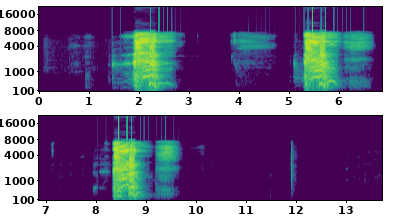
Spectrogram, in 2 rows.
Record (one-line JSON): {"three_cough_length": "13.7 s", "three_cough_amplitude": 32281, "three_cough_signal_mean_std_ratio": 0.31, "survey_phase": "beta (2021-08-13 to 2022-03-07)", "age": "45-64", "gender": "Male", "wearing_mask": "No", "symptom_none": true, "smoker_status": "Never smoked", "respiratory_condition_asthma": false, "respiratory_condition_other": false, "recruitment_source": "REACT", "submission_delay": "1 day", "covid_test_result": "Negative", "covid_test_method": "RT-qPCR"}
